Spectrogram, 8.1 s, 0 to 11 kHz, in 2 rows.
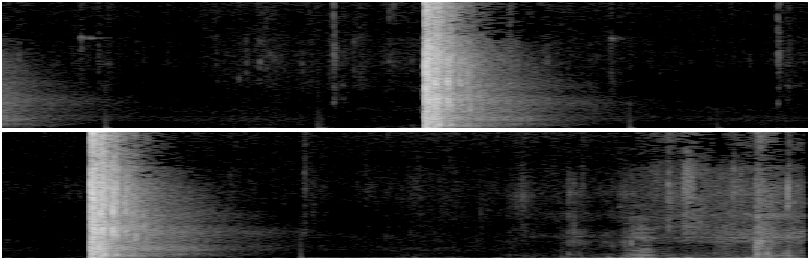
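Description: Two single gunshots from a Tisas 1911A1 Service .45 ACP pistol, fired slowly, about two and a third seconds apart. Each is a sharp crack with a short echoing tail.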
